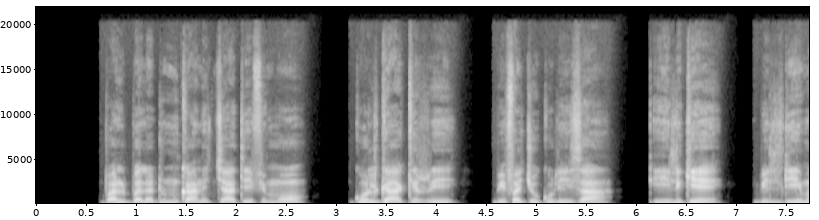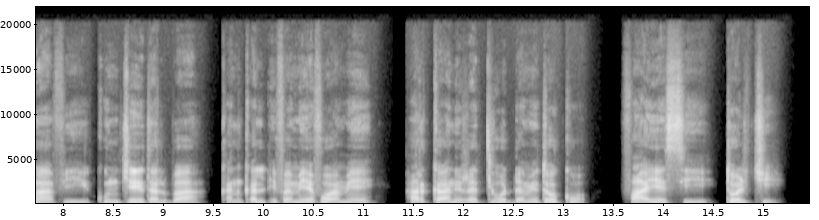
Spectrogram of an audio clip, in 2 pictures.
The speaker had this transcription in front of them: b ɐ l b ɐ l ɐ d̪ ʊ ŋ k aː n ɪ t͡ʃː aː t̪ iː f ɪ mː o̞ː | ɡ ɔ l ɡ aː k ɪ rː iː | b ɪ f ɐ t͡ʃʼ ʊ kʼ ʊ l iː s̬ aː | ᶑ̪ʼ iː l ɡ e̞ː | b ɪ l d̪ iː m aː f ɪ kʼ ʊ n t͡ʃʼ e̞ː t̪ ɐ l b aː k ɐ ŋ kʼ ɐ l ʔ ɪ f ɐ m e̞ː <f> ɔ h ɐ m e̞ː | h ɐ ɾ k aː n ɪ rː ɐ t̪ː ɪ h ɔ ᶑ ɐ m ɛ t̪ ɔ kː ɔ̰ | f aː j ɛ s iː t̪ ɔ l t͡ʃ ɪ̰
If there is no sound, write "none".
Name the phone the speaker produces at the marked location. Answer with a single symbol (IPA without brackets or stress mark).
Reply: f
